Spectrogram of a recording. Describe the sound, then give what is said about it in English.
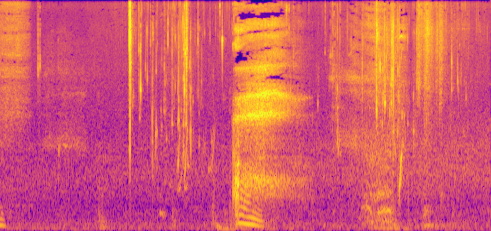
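Water sloshes and splashes in two heavy surges, with scattered drips and small squishy movements between them; a person briefly exclaims. “Yeah, we got way too much water in this thing.”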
